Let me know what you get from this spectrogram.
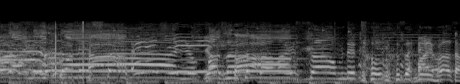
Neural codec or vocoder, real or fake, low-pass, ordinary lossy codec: none; real; none; none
